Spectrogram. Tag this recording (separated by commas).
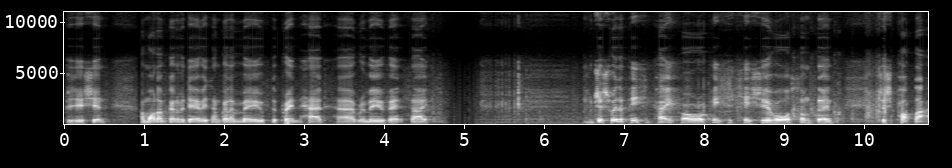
Speech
